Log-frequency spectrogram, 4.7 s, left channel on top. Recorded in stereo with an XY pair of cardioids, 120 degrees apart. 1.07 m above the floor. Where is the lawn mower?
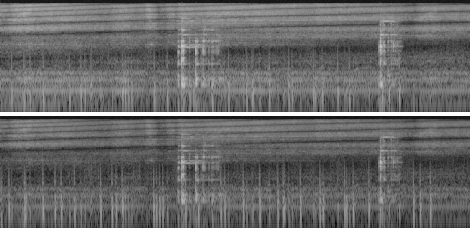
50° left; by 4.7 s 35° left.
